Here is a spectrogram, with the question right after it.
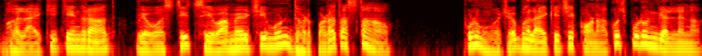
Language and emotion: Goan Konkani, sad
